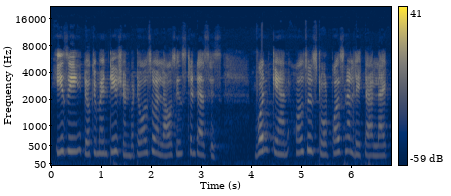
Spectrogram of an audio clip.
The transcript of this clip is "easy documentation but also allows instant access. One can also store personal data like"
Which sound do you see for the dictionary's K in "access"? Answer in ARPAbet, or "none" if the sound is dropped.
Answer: none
